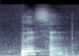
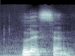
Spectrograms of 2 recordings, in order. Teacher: Não pronunciamos a letra T, tá?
